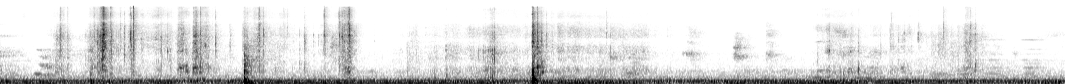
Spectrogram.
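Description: Close-up handling noise of a suede sneaker being turned and squeezed in the hands: fabric rubbing and crinkling, with a few sharp clicks, the loudest about two and a half and five seconds in. A steady low hum runs underneath.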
